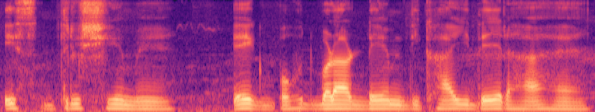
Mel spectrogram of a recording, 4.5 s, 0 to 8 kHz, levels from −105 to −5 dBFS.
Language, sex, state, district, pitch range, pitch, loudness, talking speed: Hindi, male, Jharkhand, Palamu, 100-110 Hz, 105 Hz, -18 LUFS, 145 wpm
